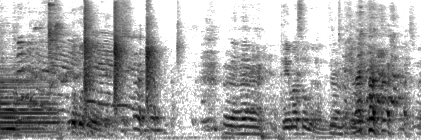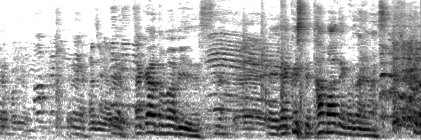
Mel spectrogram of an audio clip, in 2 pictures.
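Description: A second man talks and jokes into a microphone.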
